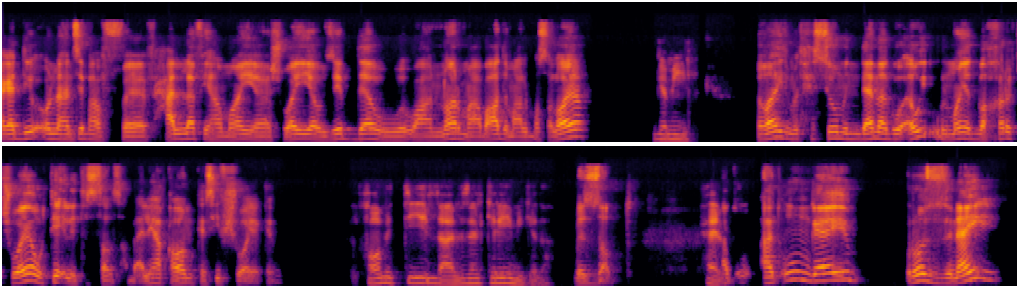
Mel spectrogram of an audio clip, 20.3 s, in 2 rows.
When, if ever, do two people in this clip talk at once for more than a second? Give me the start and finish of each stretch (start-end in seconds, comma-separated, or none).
none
